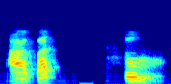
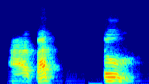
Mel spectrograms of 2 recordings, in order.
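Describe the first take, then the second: No difference in how they are said.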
